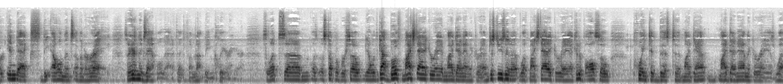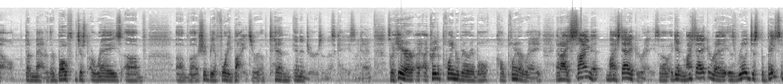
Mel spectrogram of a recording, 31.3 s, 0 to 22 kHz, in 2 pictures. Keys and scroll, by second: 6.6 F10.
